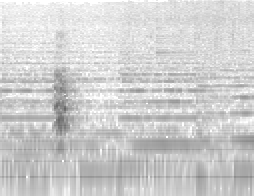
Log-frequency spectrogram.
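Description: A single short dog bark from the video game Another Code Recollection, clear but modest in level, set against a soft sustained musical background.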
